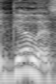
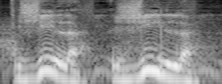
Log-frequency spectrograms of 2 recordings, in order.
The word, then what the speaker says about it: Gilles: If you want, you could say Gillis too. Okay, how do you say it in French? Gilles is correct? Gilles. Gilles, yes, Gilles.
